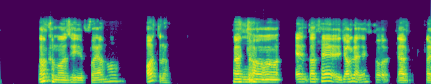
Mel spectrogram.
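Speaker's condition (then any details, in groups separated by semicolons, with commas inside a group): Cerebral palsy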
